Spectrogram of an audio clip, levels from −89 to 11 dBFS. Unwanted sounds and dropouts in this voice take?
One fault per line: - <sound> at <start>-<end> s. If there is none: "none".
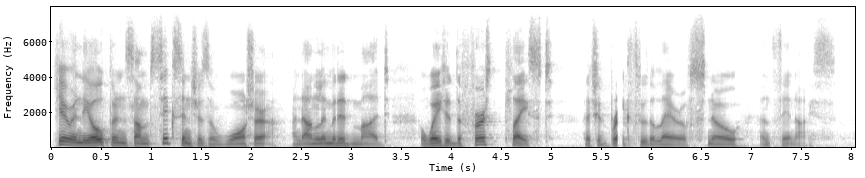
- dropout at 5.7-5.7 s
